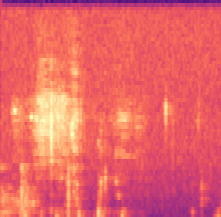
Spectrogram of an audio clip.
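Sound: sipping beer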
